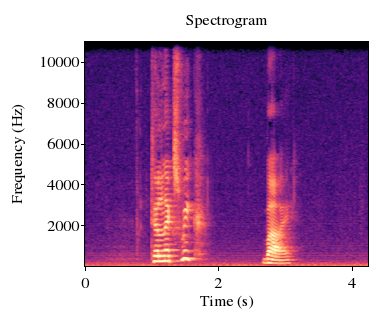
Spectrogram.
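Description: A middle-aged woman speaks a few words calmly, close to the microphone.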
